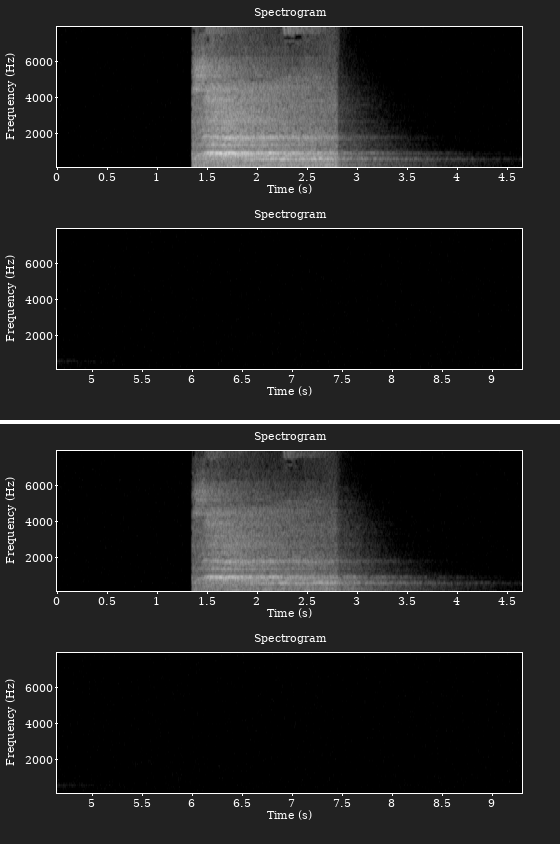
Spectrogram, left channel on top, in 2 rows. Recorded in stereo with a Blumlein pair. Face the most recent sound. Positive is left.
turn(degrees=65)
